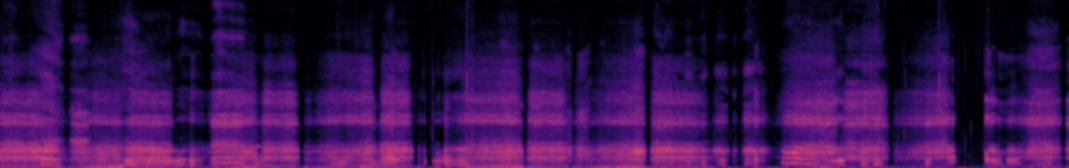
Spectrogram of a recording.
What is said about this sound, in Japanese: こうやって吐息を吹きかけてると気持ちいいでしょ。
